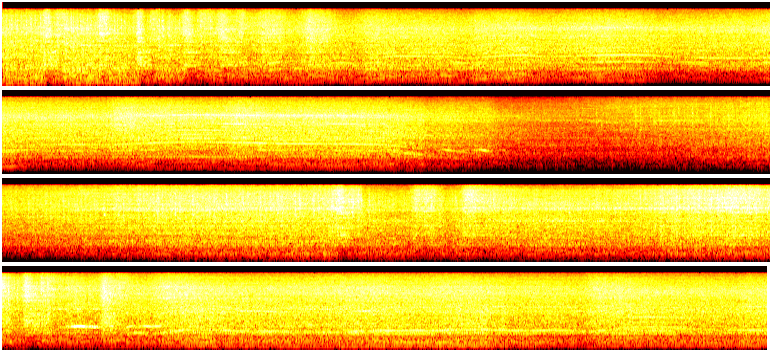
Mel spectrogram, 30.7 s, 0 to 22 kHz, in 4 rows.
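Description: A 1971 Ford Thunderbird's V8 engine, which has a misfiring cylinder, running with the revs rising and falling. About twelve seconds in the sound drops away, then builds back up over a few seconds.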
